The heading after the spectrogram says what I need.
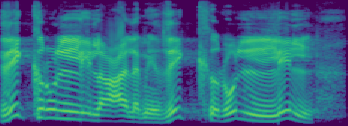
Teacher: اب یہاں ذال کو کاف سے ملانا ہے, کاف ساکن ہے. رلل, تنوین کے بعد لام آ گیا, ادغام بلا غنہ کا ادا ہوگا.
